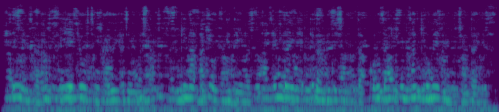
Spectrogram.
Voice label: female4 liverec 130ms 1m sim

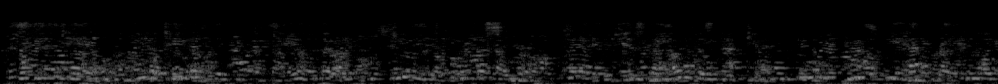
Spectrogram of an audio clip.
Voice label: female synth conv 250ms 5cm sim

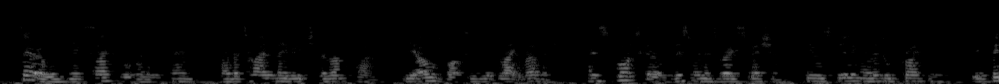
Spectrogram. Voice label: male liverec

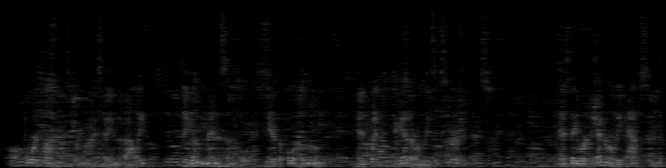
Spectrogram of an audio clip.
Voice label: male synth conv

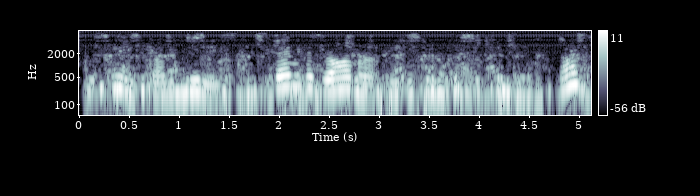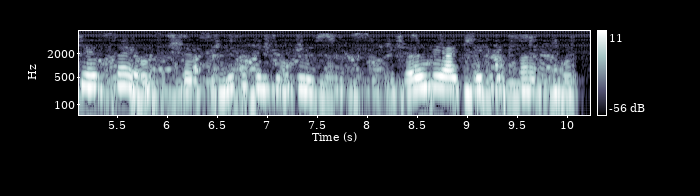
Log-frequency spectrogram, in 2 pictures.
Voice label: female, 130ms, 50cm; SiSEC11; underdetermined

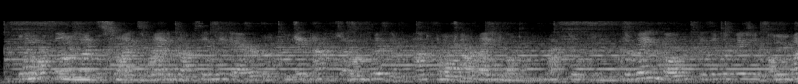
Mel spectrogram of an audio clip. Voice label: room 4 sources 4 mics mix

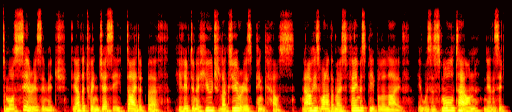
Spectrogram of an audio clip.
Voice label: male 130ms 50cm; SiSEC11; underdetermined

